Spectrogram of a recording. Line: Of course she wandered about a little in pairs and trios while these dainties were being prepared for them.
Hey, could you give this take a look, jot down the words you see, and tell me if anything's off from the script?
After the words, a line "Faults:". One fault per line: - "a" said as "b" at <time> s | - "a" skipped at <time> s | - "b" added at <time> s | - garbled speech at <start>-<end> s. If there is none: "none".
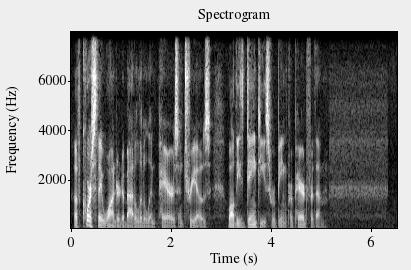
Of course they wandered about a little in pairs and trios while these dainties were being prepared for them.
Faults:
- "she" said as "they" at 0.5 s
